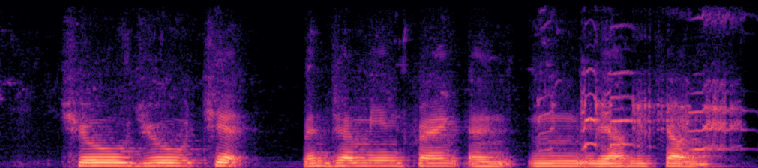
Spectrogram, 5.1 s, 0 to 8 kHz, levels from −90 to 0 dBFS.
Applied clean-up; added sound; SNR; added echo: neural mask model RNNoise.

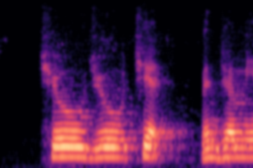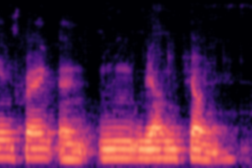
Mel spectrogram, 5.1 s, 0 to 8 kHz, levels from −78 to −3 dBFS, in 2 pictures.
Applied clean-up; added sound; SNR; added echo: neural separator model SepFormer DNS4.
